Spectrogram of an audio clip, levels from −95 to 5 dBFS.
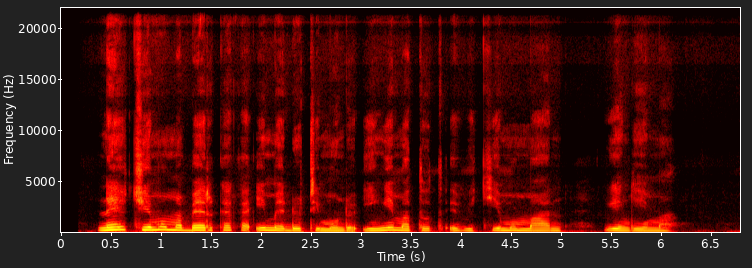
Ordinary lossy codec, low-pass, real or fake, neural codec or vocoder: none; none; real; none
